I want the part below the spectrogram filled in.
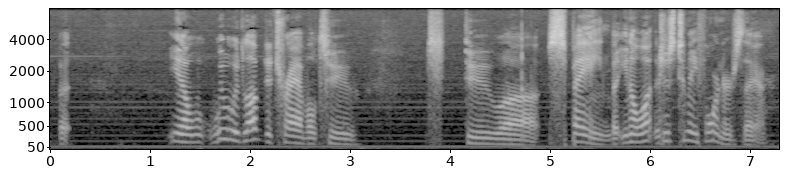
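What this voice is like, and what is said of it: Texas accent. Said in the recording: “me being from Texas ... speaking of your accent ... he loves your accent. It cracks him up every time when he hears your accent”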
